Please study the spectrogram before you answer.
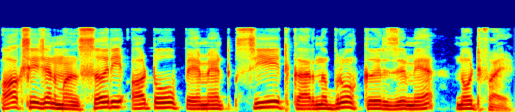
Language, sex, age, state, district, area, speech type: Kashmiri, male, 30-45, Jammu and Kashmir, Bandipora, rural, read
